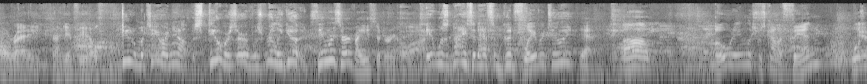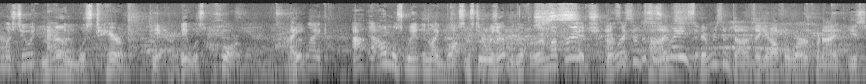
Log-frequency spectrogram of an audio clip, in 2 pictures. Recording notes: at Cypress Coast Brewing in Baton Rouge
